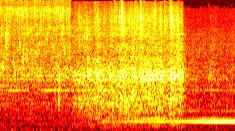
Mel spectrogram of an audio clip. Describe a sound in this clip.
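Rain falls steadily and patters on a window ledge.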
